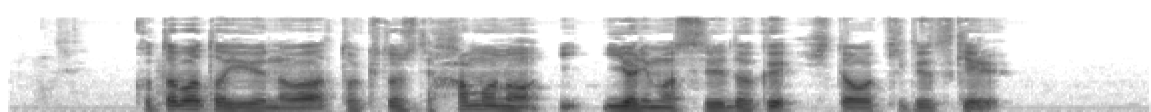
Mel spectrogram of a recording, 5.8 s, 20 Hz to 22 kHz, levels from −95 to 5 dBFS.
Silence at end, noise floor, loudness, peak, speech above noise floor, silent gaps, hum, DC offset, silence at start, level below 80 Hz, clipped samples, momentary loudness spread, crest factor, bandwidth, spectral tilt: 0.8 s; -68 dBFS; -23 LUFS; -2 dBFS; 46 dB; none; none; under 0.1%; 0.7 s; -56 dBFS; under 0.1%; 9 LU; 22 dB; 11.5 kHz; -5 dB/octave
